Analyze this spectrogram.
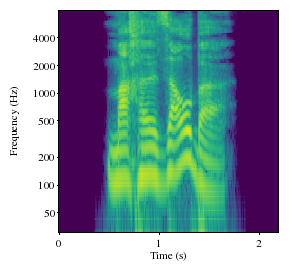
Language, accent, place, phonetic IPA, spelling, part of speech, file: German, Germany, Berlin, [ˌmaxə ˈzaʊ̯bɐ], mache sauber, verb, De-mache sauber.ogg
- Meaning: inflection of saubermachen: 1. first-person singular present 2. first/third-person singular subjunctive I 3. singular imperative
